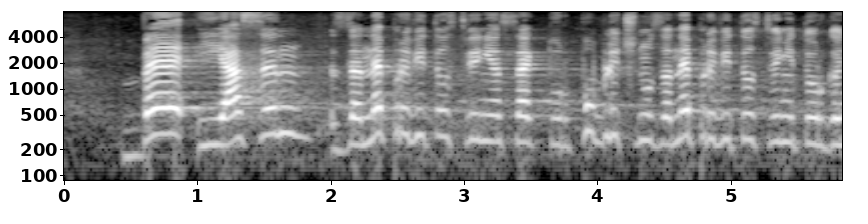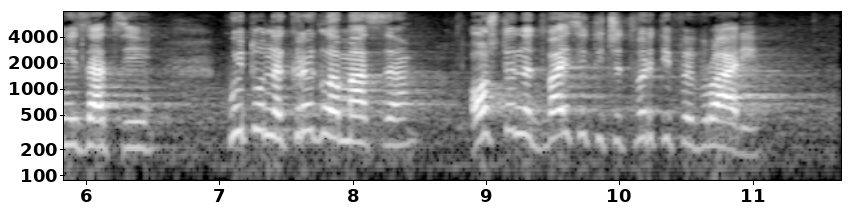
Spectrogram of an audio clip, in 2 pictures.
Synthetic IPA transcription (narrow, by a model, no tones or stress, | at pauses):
bɛjasɛnzɐnɛpɾɐvit̪ɛlˠst̪vɛnijəsɛk̚t̪oɾpublit͡ʃnozɐnɛpɾɐvit̪ɛlˠst̪vɛnit̪ɛoɾɡɐnizat̪siː | koit̪ʊnɐkɾɤɡlˠɐmasə | ɔʃt̪ɛnɐd̪vajsɛt̪it͡ʃɛt̪vɤɾt̪ifɛvɾuaɾi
